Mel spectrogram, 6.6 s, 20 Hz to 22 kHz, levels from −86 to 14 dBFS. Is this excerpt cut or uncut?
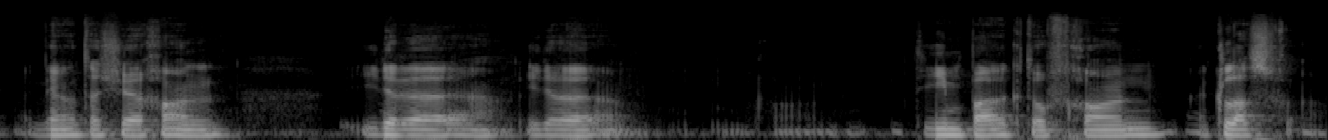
uncut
